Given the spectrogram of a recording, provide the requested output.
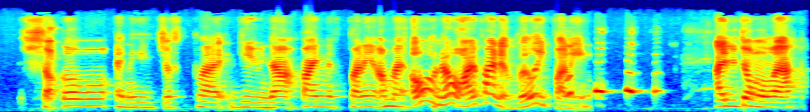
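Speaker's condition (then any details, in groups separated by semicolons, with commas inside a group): Deafness; wears hearing aid, uses speech-transcription app, uses sign language; elevates voice when not wearing hearing aid, cannot hear own voice, goes by feel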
